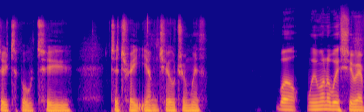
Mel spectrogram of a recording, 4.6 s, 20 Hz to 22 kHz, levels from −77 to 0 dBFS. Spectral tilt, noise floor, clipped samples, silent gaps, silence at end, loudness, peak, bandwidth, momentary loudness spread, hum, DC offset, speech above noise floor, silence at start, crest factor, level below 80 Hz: -5 dB/octave; -83 dBFS; under 0.1%; none; 0 s; -19 LUFS; -4 dBFS; 15.5 kHz; 6 LU; none; under 0.1%; 66 dB; 0 s; 14 dB; -38 dBFS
